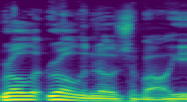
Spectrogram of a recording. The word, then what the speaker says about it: Roland Orzabal: The one guy, Ronald Orzabal, I can never say his name. Roland Orzabal, yes.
